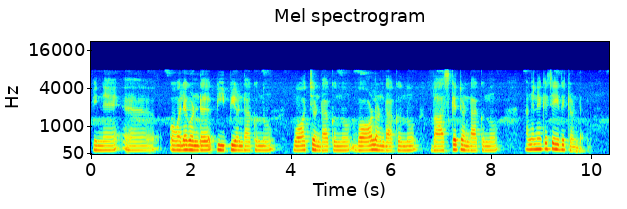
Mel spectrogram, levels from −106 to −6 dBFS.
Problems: low volume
